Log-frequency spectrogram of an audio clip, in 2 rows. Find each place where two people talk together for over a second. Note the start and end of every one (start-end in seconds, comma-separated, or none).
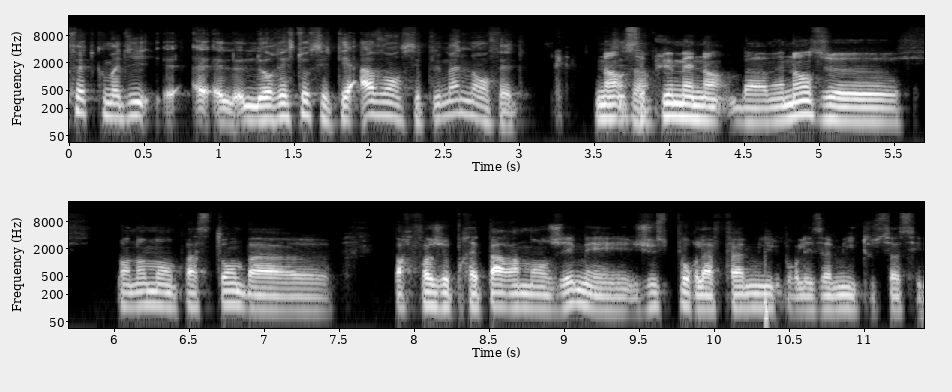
none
